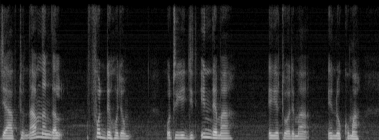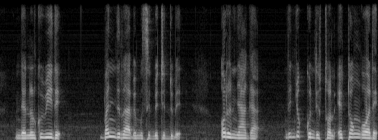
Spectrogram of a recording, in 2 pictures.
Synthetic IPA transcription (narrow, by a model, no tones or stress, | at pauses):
d͡ʒabtɔnamnaŋɡal | fɔdːɛɦɔd͡ʒɔm | hɔtɔjid͡ʒidindɛma | ɛjɛtɔdɛma | ɛnokːuma | ndɛnːɔnkɔwiːdɛ | bandiɾaɓɛmusidɓɛtedːuɓɛ̰ | ʔɔdɔnɲaɡa | ndɛɲd͡ʒokːundiɾtɔnɛtɔŋɡɔdɛ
